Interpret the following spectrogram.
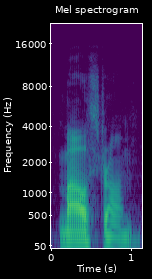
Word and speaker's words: maelstrom: The E is silent, Hake. Maelstrom. Whatever.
